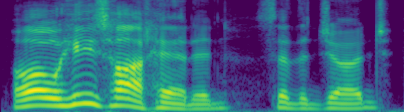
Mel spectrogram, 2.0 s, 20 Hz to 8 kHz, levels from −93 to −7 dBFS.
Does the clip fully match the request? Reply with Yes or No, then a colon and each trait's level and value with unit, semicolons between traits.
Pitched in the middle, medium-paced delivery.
No: medium, 160 Hz; fast, 210 wpm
